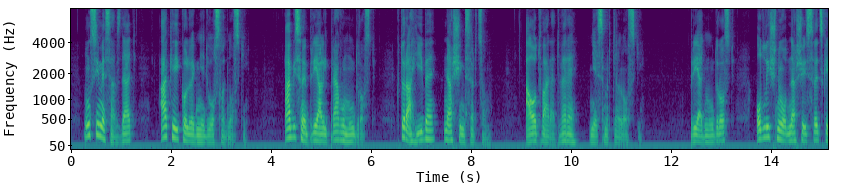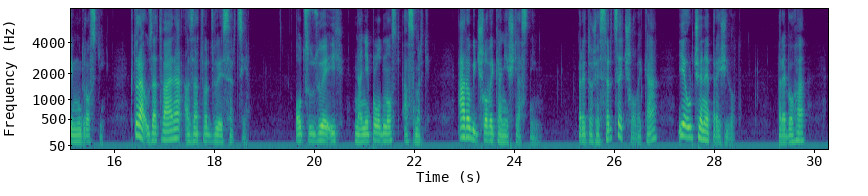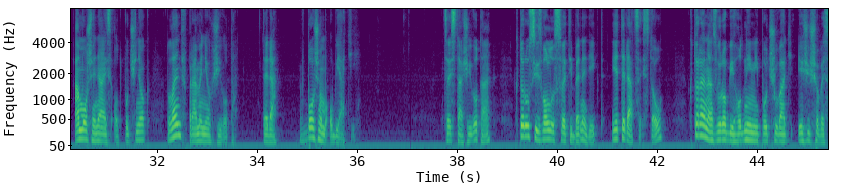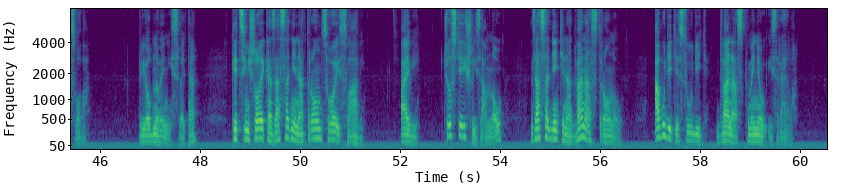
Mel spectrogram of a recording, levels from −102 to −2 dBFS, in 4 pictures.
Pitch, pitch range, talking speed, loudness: 105 Hz, 80-125 Hz, 105 wpm, -32 LUFS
